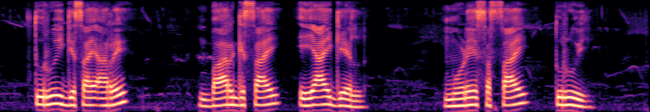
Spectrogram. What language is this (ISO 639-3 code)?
sat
